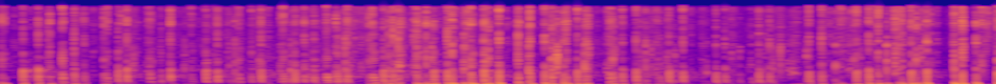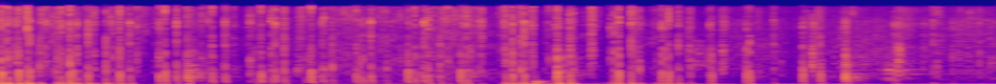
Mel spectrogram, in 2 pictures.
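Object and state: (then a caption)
Cardboard box, hollow. A small hollow cardboard box is tapped extremely fast with fingertips and nails. The result is a dense, continuous stream of short, dull, hollow thuds with a deep low body and very little brightness. Each tap dies away almost at once, with louder bursts around the middle and near the end.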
